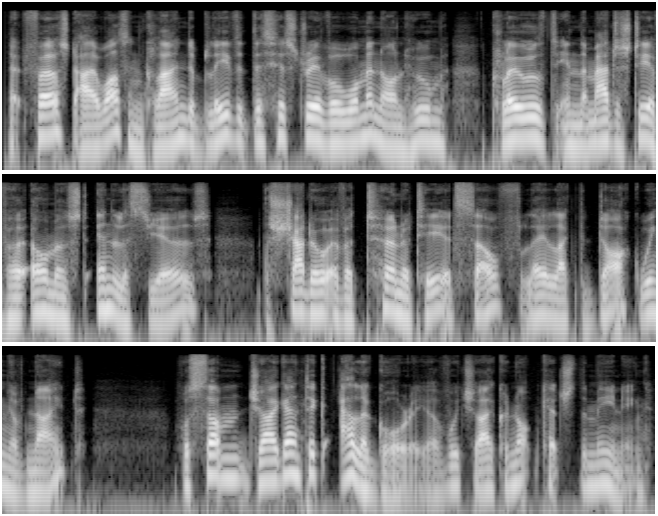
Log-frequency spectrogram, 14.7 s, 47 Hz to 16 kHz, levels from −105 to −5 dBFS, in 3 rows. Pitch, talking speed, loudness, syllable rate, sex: 125 Hz, 195 wpm, -22 LUFS, 5.5 syllables/s, male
